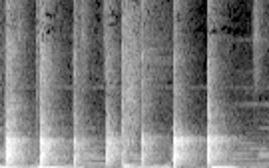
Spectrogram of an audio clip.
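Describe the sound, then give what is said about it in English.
A single person claps their hands about seven times in a quick, steady rhythm to welcome someone to the stage, each clap sharp and fairly loud, with no talking over them. “Hold on, let me go ahead and clap and bring you to the stage.”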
